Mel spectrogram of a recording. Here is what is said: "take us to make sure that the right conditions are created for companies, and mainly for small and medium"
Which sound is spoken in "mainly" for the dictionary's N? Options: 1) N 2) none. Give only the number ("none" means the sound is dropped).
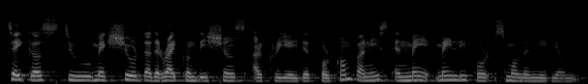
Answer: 1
